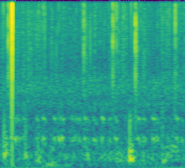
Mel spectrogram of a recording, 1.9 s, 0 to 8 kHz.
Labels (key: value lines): label: anthrophony, mechanical
recorder: SoundTrap 300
